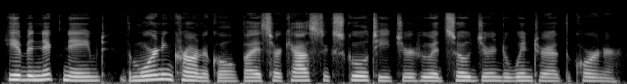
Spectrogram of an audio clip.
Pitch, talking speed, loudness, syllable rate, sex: 180 Hz, 180 wpm, -18 LUFS, 5.3 syllables/s, female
